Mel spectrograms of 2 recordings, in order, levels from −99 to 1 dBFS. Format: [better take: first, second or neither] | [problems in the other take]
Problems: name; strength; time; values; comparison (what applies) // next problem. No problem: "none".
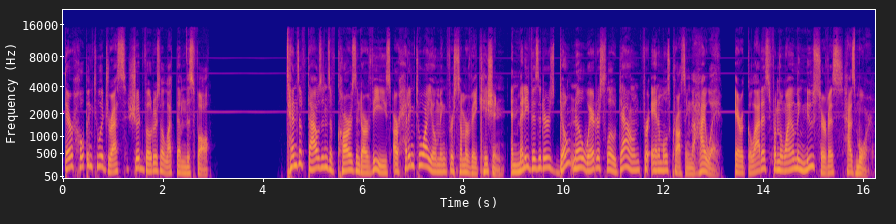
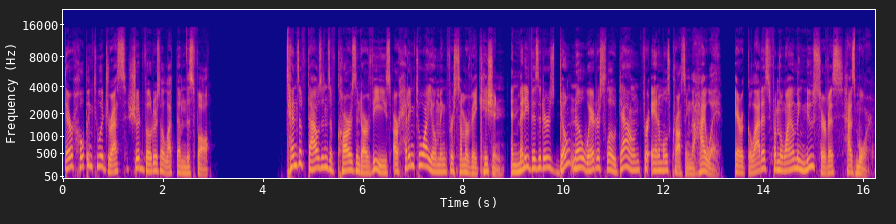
second | high-pitched whine; faint; throughout; 2 kHz, 35 dB below the speech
